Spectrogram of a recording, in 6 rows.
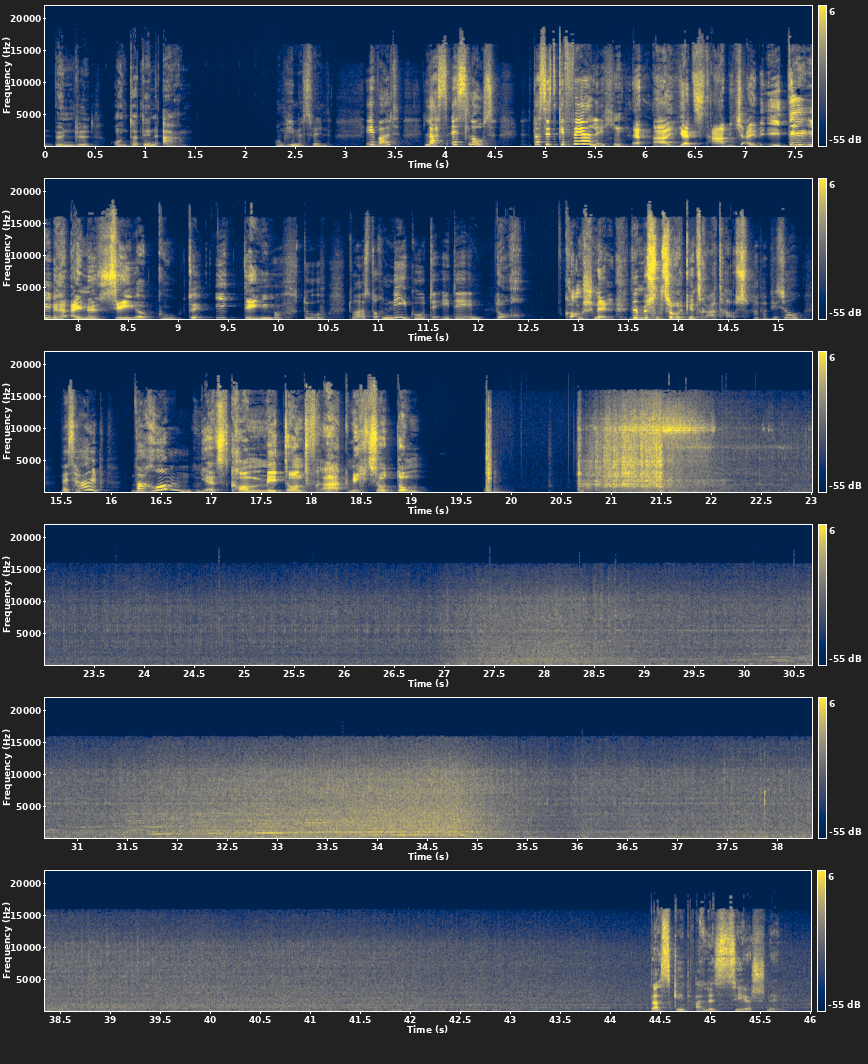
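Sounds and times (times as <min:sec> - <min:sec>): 
speech: 0:00.1 - 0:01.5, 0:02.3 - 0:20.0, 0:44.4 - 0:45.9
laughter: 0:05.7 - 0:06.5
car door thump: 0:19.8 - 0:20.2
car engine cranking, idling and revving as the car drives off: 0:20.6 - 0:46.0.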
